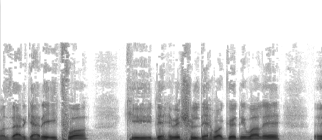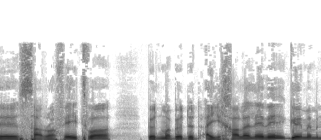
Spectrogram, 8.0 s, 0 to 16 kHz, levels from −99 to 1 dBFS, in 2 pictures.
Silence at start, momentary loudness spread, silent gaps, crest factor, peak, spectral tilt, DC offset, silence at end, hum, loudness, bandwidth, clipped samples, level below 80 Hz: 0 s; 6 LU; none; 16 dB; -2 dBFS; -7.5 dB/octave; under 0.1%; 0 s; none; -18 LUFS; 11.5 kHz; under 0.1%; -36 dBFS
